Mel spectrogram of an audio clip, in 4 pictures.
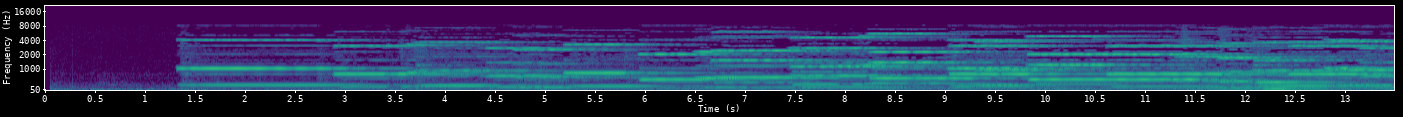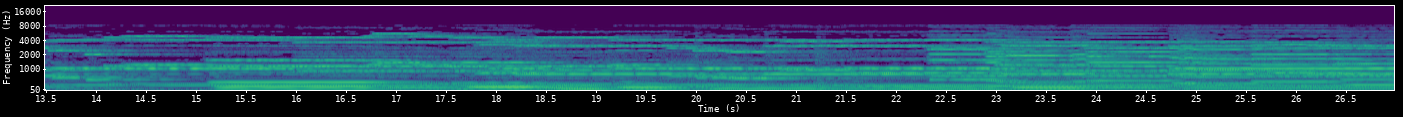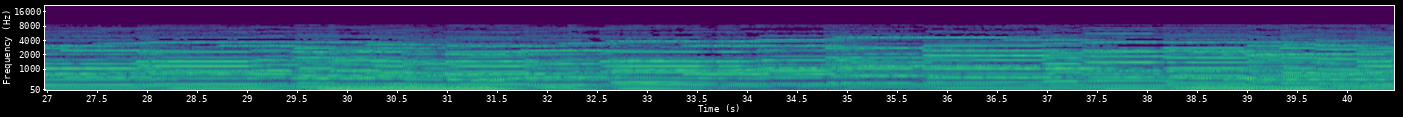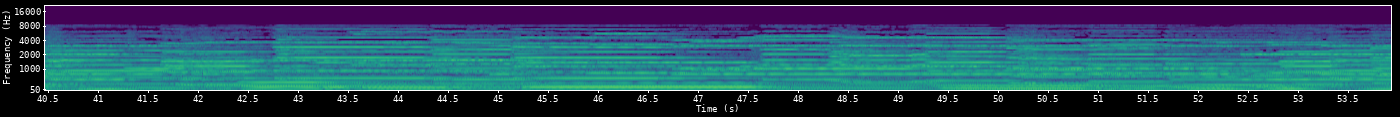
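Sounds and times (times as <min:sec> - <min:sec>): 
organ playing: 0:01.3 - 0:53.9.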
